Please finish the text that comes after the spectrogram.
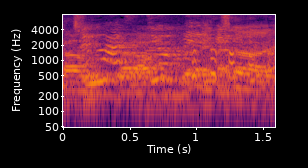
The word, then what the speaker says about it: Szeto: My last name, my family name is Zito. Say you pronounce it Zito.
